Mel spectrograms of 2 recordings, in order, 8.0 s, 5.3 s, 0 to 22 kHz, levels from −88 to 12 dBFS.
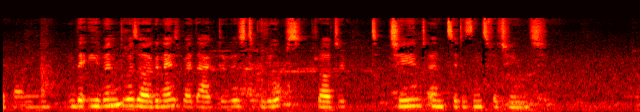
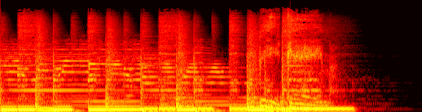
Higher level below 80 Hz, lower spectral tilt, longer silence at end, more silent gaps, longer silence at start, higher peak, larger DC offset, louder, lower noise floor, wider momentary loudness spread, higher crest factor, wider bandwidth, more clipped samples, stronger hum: second, -60 dBFS vs -24 dBFS; second, -3.5 dB/octave vs -6 dB/octave; second, 0 s vs 0.85 s; neither; about the same, 0.05 s vs 0 s; second, -6 dBFS vs 0 dBFS; neither; second, -24 LUFS vs -14 LUFS; second, -50 dBFS vs -70 dBFS; first, 14 LU vs 7 LU; first, 20 dB vs 14 dB; second, 11.5 kHz vs 14 kHz; neither; neither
